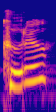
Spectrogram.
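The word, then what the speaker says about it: cwrw: What I like about Welsh is that the W is most often a W. Like it's a double U sound. Like it it makes the oo.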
